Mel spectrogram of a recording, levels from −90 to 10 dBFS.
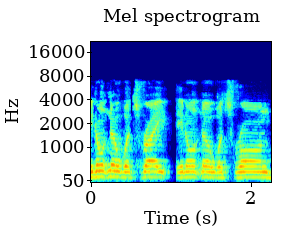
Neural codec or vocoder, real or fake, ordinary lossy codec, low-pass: none; real; AAC, 32 kbps; 7.2 kHz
